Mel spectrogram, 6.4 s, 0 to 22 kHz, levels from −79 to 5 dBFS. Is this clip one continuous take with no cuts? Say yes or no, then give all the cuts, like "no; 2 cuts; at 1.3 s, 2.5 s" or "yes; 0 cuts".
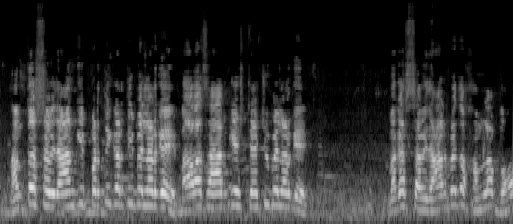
yes; 0 cuts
